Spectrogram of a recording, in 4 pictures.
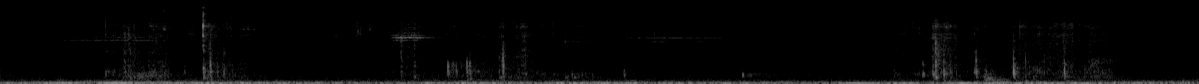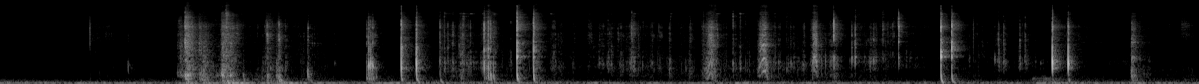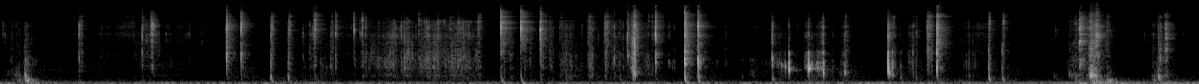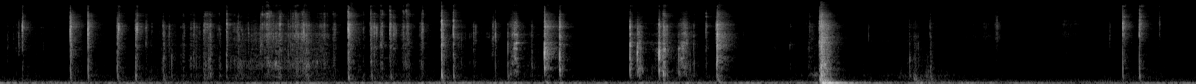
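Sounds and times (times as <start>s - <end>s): plastic items clicking: 14.6s - 22.9s, 24.7s - 43.4s.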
